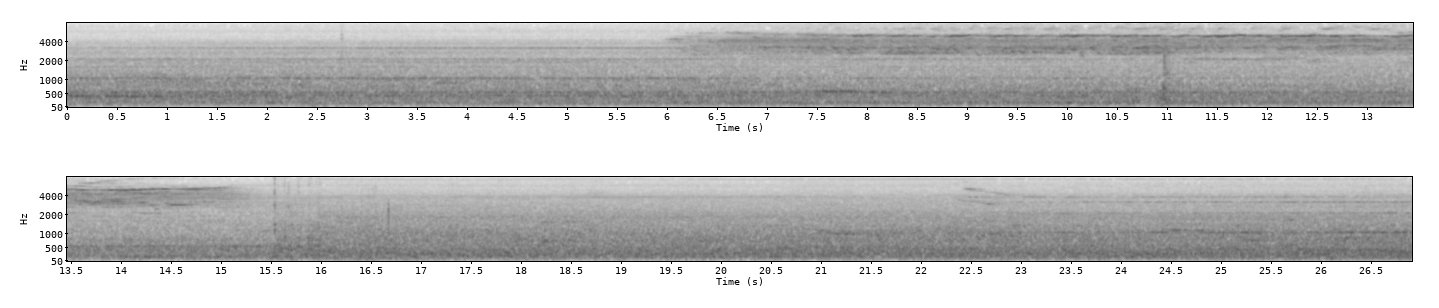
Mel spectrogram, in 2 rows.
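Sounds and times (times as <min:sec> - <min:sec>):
high-pitched brake squeal: 0:05.8 - 0:15.3, 0:22.3 - 0:26.9.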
